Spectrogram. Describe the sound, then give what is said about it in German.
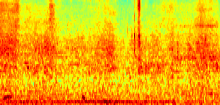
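Pond water laps and washes steadily against a boathouse, a continuous rushing sound with a faint low hum underneath and no distinct pauses; sailboats are on the water and the Karawanken mountains are in view. “Hörst dem Wasserrauschen zu, wenn es ans Bootshaus schlägt”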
